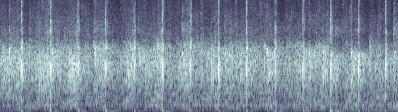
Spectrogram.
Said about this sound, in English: How about some applause for you?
